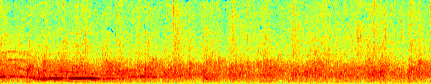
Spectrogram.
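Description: An audience claps hands in a dense, steady wash of applause lasting several seconds, with a faint whistle-like tone briefly riding above it near the start.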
